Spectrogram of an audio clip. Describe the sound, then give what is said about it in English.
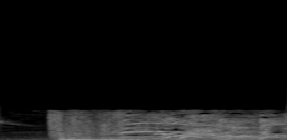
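A bomb explosion erupts suddenly with a loud boom, then rolls into a sustained rumbling roar with crackle, while wavering high tones rise and fall over the tail. “You have bombs? Why do you people bother with spears when you have bombs?”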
